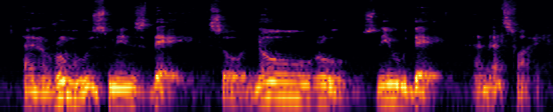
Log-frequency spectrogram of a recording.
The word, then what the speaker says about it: Nowruz: o z no rules some people spell it n o w r o u z all right no rules that's the pronunciation and thank you for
